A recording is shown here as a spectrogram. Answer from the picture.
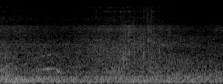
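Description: Seawater from a broken wave washing and foaming across a concrete pier, a steady rushing wash.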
